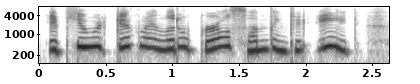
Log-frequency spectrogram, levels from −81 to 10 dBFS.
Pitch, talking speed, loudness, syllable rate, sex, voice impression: 335 Hz, 230 wpm, -15 LUFS, 5.7 syllables/s, female, very feminine, slightly young, very adult-like, very thin, tensed, powerful, bright, hard, very clear, very fluent, very cute, intellectual, refreshing, very sincere, calm, friendly, reassuring, very unique, very elegant, slightly wild, very sweet, very lively, very kind, slightly intense, modest, very light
